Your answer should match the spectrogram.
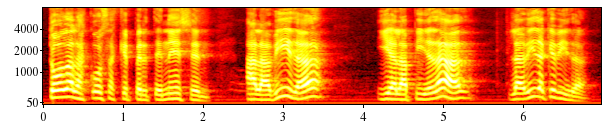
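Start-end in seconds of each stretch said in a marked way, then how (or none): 0.1-5.4 louder, slow and drawn out; loud repeat-after-me. Shown as a demonstration. Preacher leads the church in repeating the verse, loud and slow. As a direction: call it out for all to repeat.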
